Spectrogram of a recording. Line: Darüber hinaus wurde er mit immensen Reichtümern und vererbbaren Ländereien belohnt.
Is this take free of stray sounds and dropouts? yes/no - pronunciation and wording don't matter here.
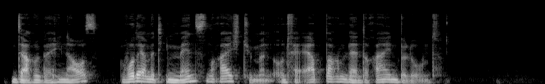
yes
